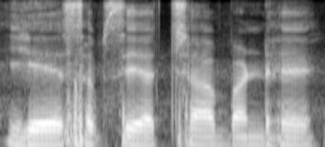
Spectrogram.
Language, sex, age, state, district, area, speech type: Urdu, male, 60+, Uttar Pradesh, Lucknow, rural, read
